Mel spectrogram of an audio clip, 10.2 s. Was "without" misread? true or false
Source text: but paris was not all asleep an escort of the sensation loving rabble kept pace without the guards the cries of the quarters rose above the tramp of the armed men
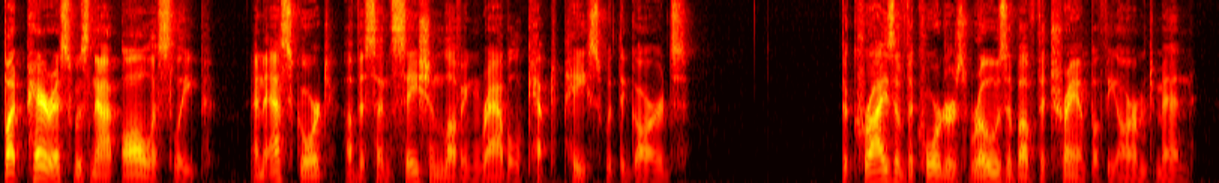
true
